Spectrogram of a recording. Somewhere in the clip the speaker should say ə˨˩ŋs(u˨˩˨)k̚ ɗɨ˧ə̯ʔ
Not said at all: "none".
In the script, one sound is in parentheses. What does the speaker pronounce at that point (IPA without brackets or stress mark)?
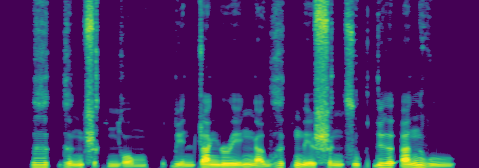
u˨˩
